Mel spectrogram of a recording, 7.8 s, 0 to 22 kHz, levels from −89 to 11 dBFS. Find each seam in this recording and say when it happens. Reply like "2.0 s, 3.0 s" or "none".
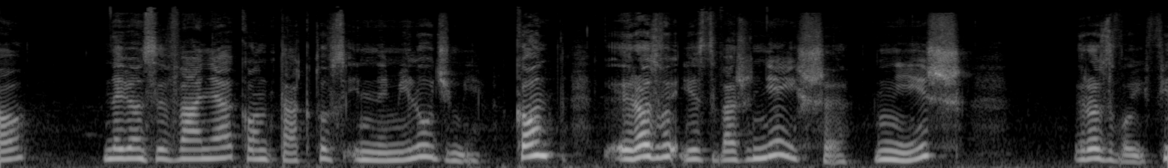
3.3 s, 4.5 s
